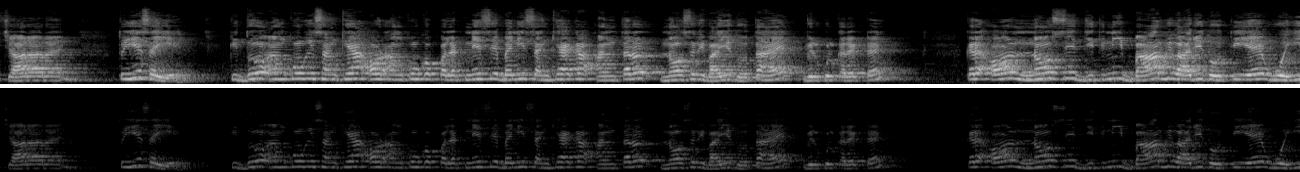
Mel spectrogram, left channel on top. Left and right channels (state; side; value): quieter; right; 24.4 dB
